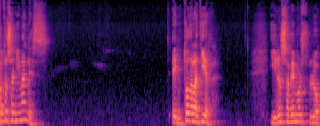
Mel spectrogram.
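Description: An elderly man speaks calmly and close to a microphone, with short pauses.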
